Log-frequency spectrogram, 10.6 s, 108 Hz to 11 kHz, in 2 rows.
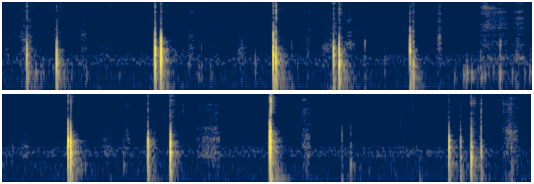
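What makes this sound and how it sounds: Two fingertips press and pop the hollow bubbles of an octagonal blue silicone push-pop fidget toy, giving 13 short, dry, midrange pops at irregular intervals. Soft rustling is heard between some of the pops in an otherwise quiet space.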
